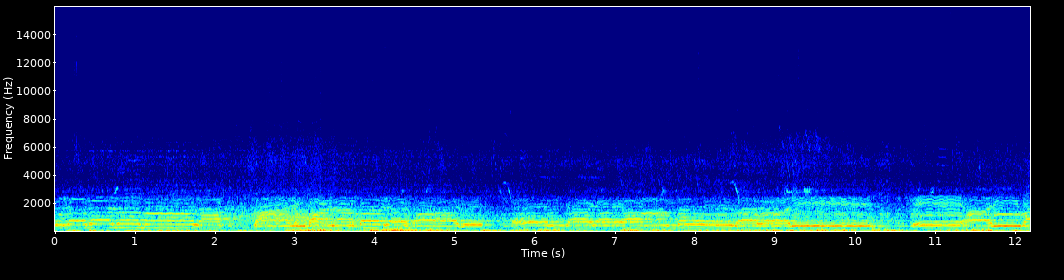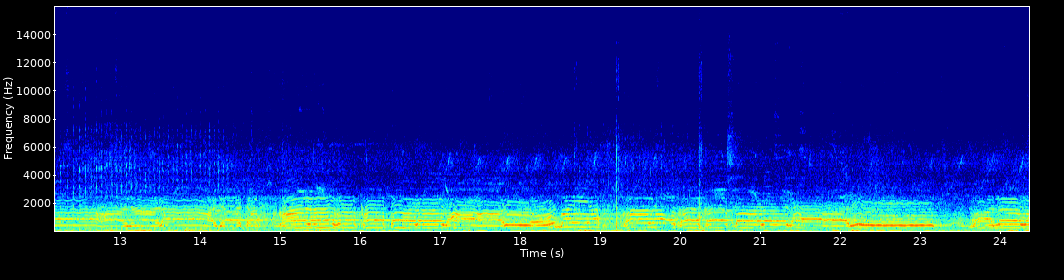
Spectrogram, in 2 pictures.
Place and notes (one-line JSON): {"title": "Omkareshwar, Madhya Pradesh, Inde - Morning atmosphere", "date": "2015-10-16 11:45:00", "description": "From a rooftop: people, praises and life", "latitude": "22.24", "longitude": "76.15", "altitude": "184", "timezone": "Asia/Kolkata"}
